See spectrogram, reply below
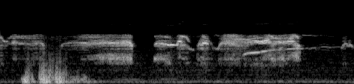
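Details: At a Cromer peregrine falcon nest on 2 June 2023, two ringed chicks around four weeks old beg at breakfast. A dull rumble of movement opens, followed by shrill, rasping squeals that rise and wobble in pitch.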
